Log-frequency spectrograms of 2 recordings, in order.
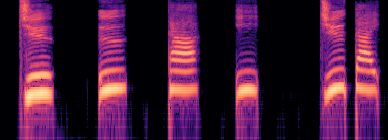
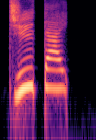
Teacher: Starts out low, rises on u, and stays high.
